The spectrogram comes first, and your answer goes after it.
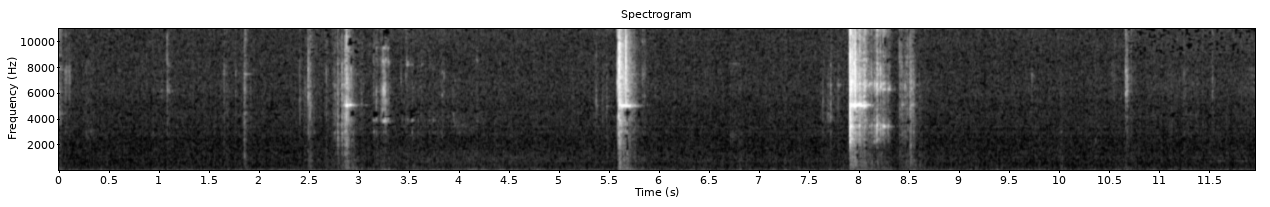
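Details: A few brief metallic jingles and clinks, like a small bell being knocked, with no animal calls. The sounds come in scattered bursts separated by quiet.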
